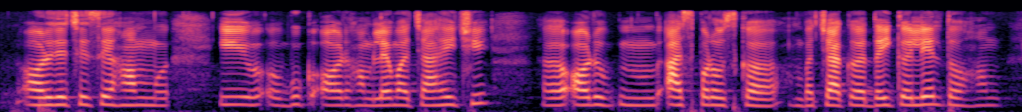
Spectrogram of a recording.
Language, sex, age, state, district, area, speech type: Maithili, female, 18-30, Bihar, Darbhanga, rural, spontaneous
